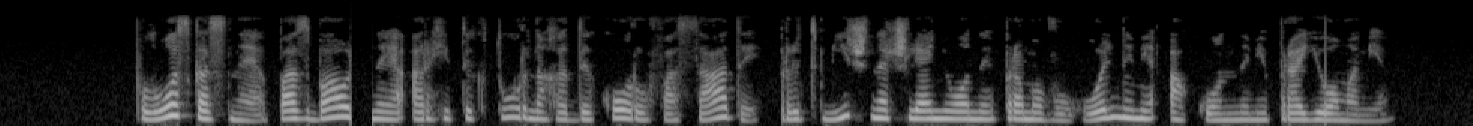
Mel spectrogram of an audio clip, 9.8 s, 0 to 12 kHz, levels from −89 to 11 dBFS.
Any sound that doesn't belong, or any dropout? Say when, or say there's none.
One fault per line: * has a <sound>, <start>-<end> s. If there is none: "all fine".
* has a dropout, 2.3-2.5 s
